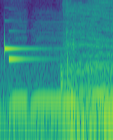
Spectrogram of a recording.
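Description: A phone's notification ding: two quick bright electronic tones, clear, ringing out briefly before a muffled, noisy bed of sound takes over.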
